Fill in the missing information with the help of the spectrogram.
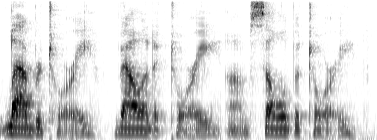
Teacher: we get some secondary stress on the or syllable. So it keeps its full or sound.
